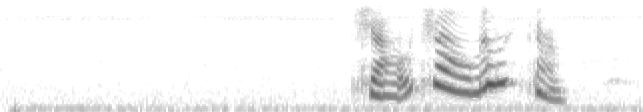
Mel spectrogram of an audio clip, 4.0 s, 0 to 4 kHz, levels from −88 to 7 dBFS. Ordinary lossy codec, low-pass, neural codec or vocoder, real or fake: none; 3.6 kHz; none; real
